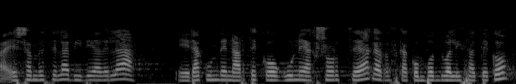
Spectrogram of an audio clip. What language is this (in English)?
Basque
